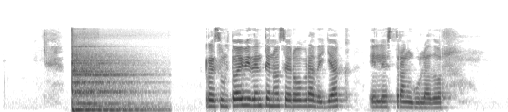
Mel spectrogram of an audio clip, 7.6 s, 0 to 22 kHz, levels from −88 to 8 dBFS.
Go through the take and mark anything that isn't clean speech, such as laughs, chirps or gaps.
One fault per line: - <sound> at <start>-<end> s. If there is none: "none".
- thud at 1.1-2.6 s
